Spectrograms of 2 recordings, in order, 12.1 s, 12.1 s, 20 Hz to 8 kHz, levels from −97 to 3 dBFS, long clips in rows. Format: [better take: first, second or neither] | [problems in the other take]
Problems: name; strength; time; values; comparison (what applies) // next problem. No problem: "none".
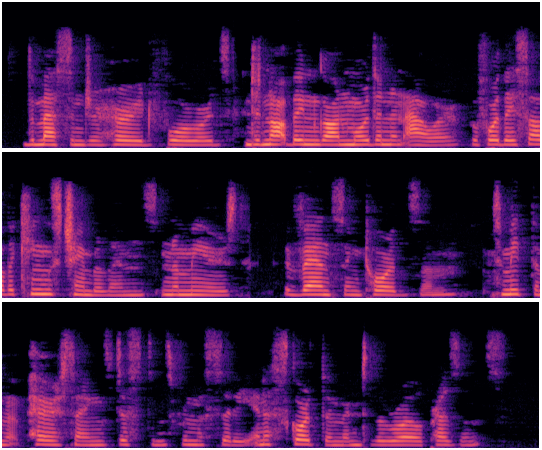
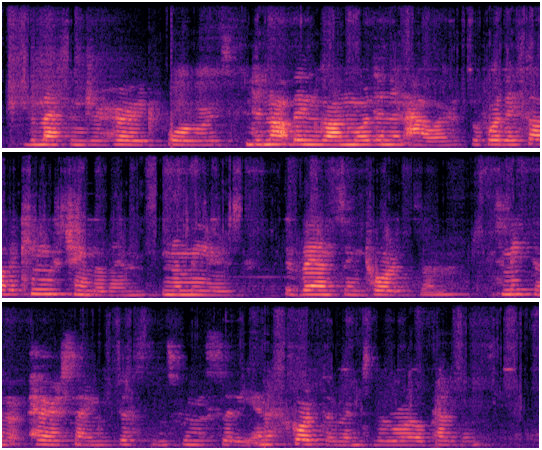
first | noise reduction (neural separator model SepFormer DNS4)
